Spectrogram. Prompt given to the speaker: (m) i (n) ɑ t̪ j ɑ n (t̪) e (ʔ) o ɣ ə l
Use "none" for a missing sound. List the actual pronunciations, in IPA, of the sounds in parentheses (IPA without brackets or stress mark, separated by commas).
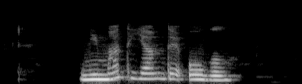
n, m, d̪, ʔ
